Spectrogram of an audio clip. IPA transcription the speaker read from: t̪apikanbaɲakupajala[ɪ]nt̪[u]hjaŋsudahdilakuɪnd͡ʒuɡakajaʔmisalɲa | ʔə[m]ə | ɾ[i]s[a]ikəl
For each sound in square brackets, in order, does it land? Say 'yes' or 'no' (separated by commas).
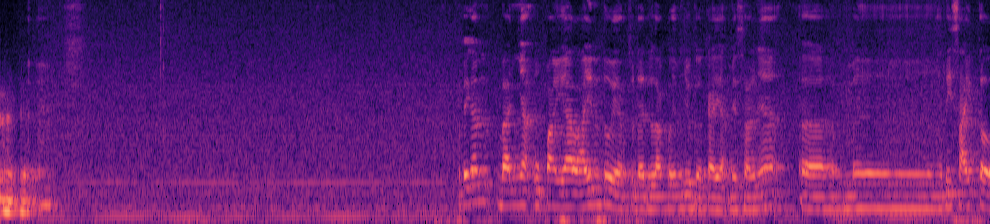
yes, no, yes, yes, yes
